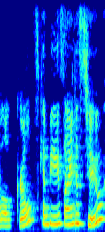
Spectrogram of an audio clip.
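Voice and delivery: timid, tiny, high little voice. Recalling being called out as a sixth-grade transfer student, retelling in a tiny voice. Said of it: "I'm like a tiny voice".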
